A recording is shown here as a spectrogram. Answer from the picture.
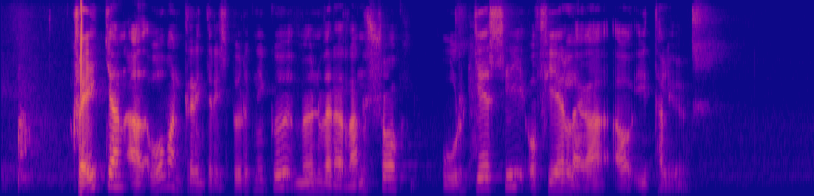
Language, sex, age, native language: Icelandic, male, 50-59, Icelandic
